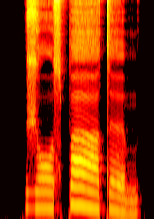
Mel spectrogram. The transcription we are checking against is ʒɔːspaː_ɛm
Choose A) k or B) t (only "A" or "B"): B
